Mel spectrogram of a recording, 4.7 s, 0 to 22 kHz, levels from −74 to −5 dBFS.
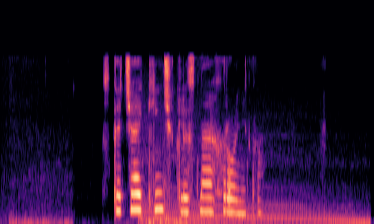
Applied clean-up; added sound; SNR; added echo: none; Car; 12 dB; none.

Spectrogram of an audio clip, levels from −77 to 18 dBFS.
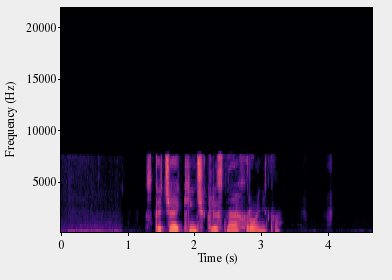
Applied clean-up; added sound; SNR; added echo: none; none; none; none.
